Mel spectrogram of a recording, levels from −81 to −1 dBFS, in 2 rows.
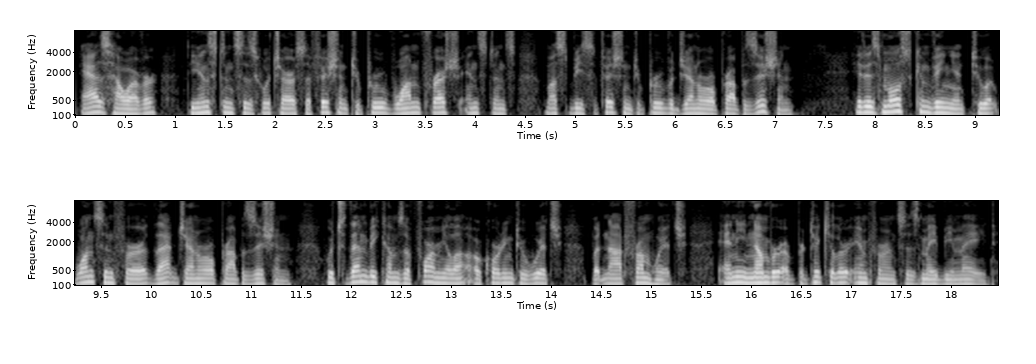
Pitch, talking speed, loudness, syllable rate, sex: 130 Hz, 165 wpm, -20 LUFS, 5.6 syllables/s, male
